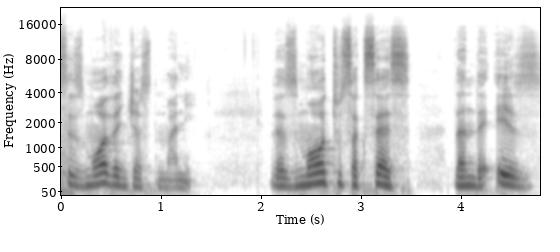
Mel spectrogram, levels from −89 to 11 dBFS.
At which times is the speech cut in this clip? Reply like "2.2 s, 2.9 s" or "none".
none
